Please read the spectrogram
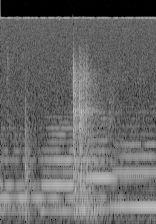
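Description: Background score of sustained held notes, moving to a new chord near the end. About a second in comes a single thunk, a door shutting.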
